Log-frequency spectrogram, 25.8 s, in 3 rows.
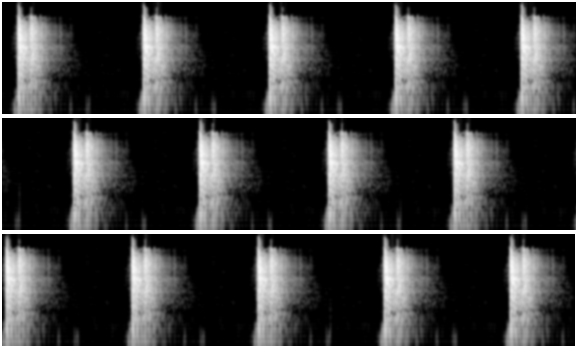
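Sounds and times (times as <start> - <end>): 
boom: 0.2 - 1.0, 2.1 - 2.9, 4.0 - 4.8, 5.9 - 6.7, 7.8 - 8.6, 9.6 - 10.5, 11.5 - 12.4, 13.5 - 14.3, 15.4 - 16.2, 17.2 - 18.1, 19.1 - 20.0, 21.0 - 21.9, 22.9 - 23.8, 24.8 - 25.7.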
